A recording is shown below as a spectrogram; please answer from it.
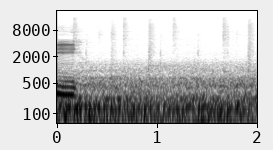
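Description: Cabin noise of a Mini Cooper SD on the move: the steady low drone of its diesel engine and tyres on the road, heard from inside the car.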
